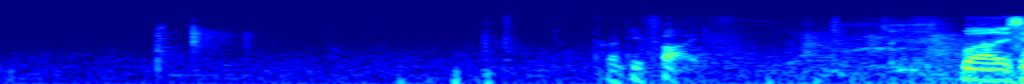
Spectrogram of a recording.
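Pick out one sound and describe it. Snooker balls knock together.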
